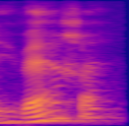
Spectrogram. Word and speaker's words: hiver: En hiver. اون ايفر هاد الان تنسقوها مع الاي لان اش إليميت يعني لا تنطق.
